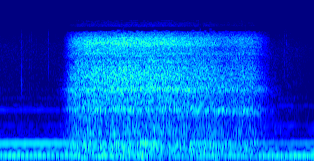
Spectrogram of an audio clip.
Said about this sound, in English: Breathe in through your nose, filling up your belly, and then out through your mouth, pretending you are breathing fire. Ready? Deep breath in and out.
